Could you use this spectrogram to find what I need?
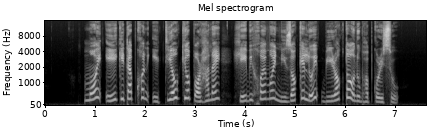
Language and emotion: Assamese, disgusted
